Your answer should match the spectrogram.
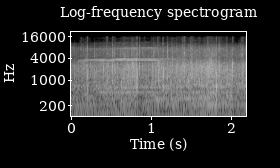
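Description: Live concert audience applauding, many hands clapping at once, with a faint high held tone through the first half.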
